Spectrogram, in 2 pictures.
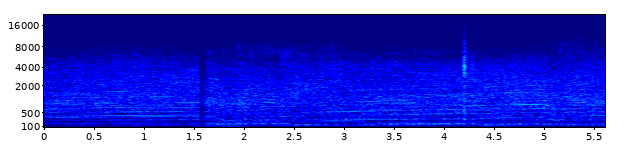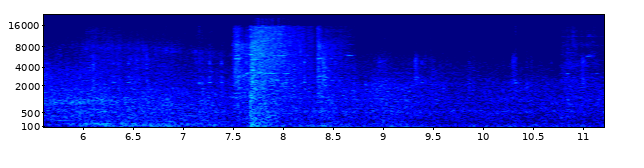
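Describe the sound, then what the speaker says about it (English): A GT4 race car in iRacing follows closely behind at Snetterton, its engine a steady droning rumble that swells slightly midway, heard alone without talk. "I can hear a car behind"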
